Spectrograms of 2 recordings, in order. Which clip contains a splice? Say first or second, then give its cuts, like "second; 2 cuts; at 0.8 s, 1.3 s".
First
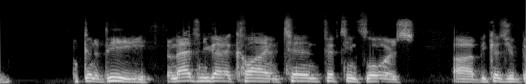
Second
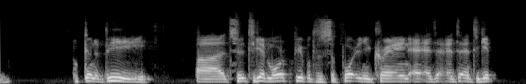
first; 1 cut; at 1.7 s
